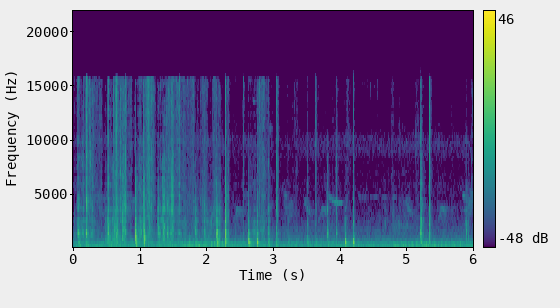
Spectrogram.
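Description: A garden hoe scraping and knocking through a peat moss and perlite potting mix in a plastic wheelbarrow. The scrapes and clicks come irregularly, thickest in the first half, and fewer and fainter later.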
